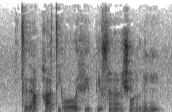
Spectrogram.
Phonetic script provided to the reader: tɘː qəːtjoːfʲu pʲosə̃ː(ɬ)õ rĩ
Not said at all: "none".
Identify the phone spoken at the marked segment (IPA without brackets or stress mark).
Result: ʃ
